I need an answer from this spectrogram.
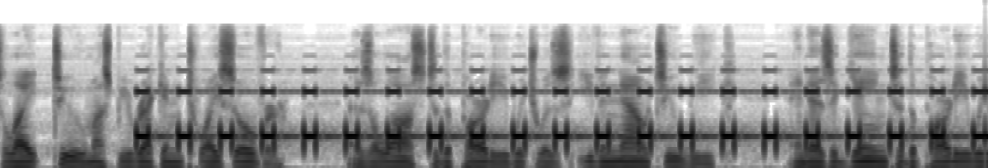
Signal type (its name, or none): none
